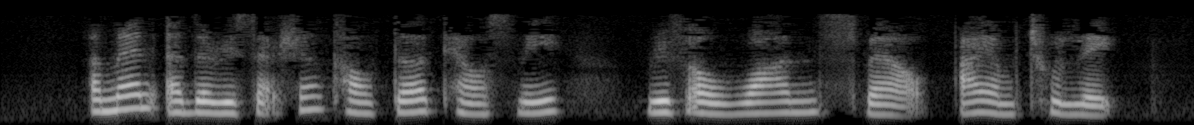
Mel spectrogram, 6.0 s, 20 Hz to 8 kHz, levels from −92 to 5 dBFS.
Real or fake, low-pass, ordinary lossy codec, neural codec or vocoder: fake; 7.2 kHz; MP3, 24 kbps; codec, 24 kHz, 0.5 kbps, DualCodec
